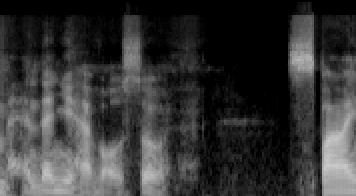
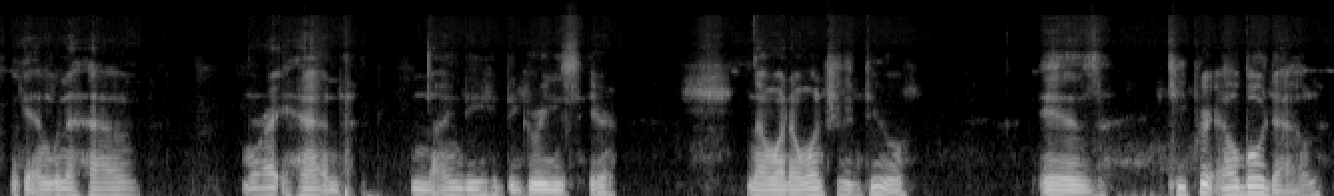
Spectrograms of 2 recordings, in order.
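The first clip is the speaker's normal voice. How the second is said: whispering; 6 dB quieter than usual. Real, not acted. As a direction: talk softly so a nearby person isn't disturbed. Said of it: "Now I'm going to whisper".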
